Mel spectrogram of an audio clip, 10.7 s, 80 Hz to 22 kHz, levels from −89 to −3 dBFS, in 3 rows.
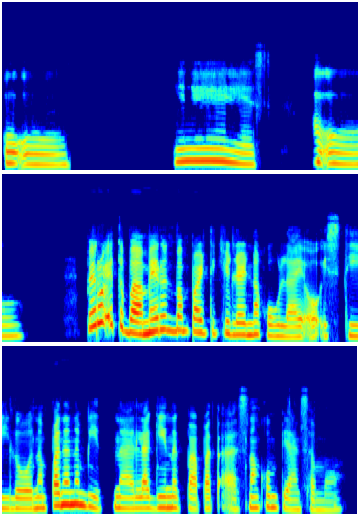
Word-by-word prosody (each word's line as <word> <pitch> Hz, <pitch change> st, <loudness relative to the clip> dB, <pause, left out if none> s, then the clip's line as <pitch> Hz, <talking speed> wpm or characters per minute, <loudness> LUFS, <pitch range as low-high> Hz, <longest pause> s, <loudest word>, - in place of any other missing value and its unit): Oo. 190 Hz, -3 st, -3 dB, 1.1 s
Yes. 250 Hz, -5 st, 0 dB, 0.6 s
Oo. 205 Hz, -2 st, -5 dB, 0.6 s
Pero 385 Hz, +5 st, +6 dB
eto 385 Hz, -, +2 dB
ba 255 Hz, -2 st, +8 dB
meron 295 Hz, +4 st, +5 dB
bang 305 Hz, -2 st, +1 dB
particular 250 Hz, -3 st, 0 dB
na 235 Hz, -, +1 dB
kulay 195 Hz, -3 st, -3 dB
o 190 Hz, -, -4 dB
estilo 195 Hz, -2 st, -5 dB
ng 200 Hz, +1 st, -3 dB
pananamit 250 Hz, -4 st, +3 dB
na 200 Hz, -3 st, -4 dB
laging 205 Hz, +1 st, -1 dB
nag-papataas 195 Hz, -2 st, -7 dB
ng 205 Hz, 0 st, -3 dB
kumpiyansa 185 Hz, -6 st, -7 dB
mo? 165 Hz, +1 st, -14 dB
205 Hz, 120 wpm, -25 LUFS, 195-250 Hz, 1.1 s, ba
